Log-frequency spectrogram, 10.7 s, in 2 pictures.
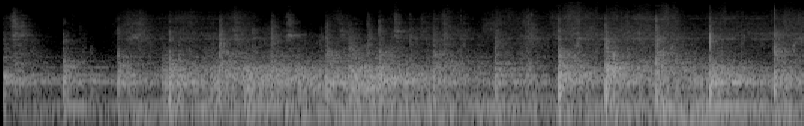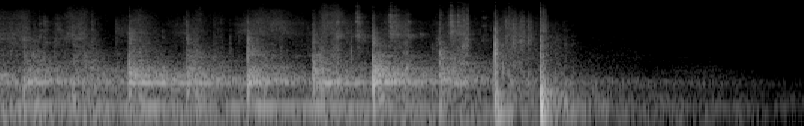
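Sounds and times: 
fast footsteps descending metal spiral staircase in a lighthouse: 0:00.0 - 0:09.4.

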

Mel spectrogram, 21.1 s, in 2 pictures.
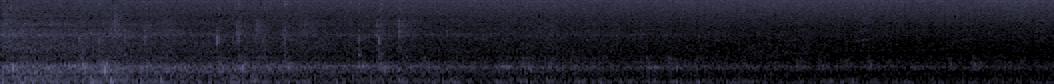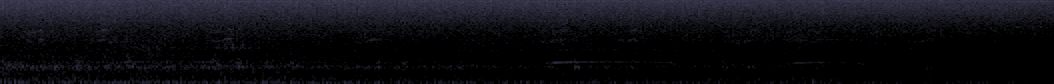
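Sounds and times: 
steam train passing at high speed: 0:00.0 - 0:15.2
train track noise: 0:00.0 - 0:17.0.

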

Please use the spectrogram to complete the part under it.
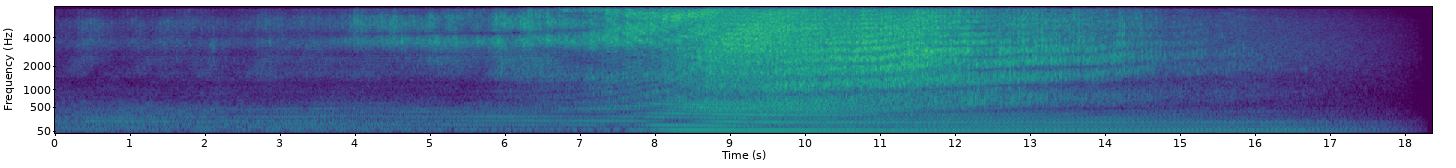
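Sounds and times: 
de Havilland DH82A Tiger Moth taking off: 0:00.0 - 0:18.3.

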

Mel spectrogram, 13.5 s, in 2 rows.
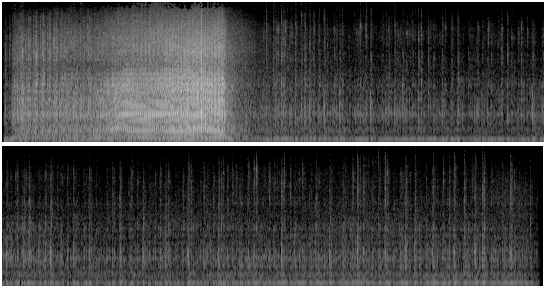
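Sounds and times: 
dragster engine revving: 0:00.0 - 0:04.6
dragster engine idling: 0:01.9 - 0:13.5.

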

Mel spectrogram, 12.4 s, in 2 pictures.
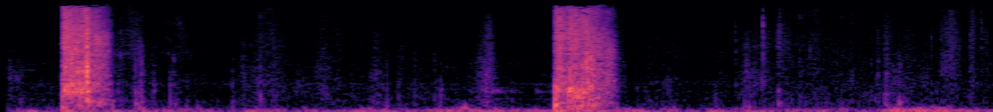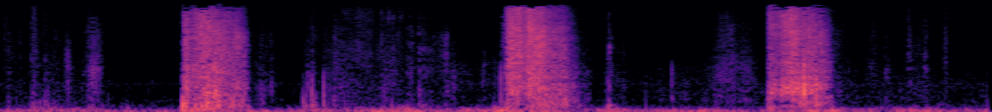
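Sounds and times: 
shoveling medium soft snow: 0:00.4 - 0:00.9, 0:03.4 - 0:03.9, 0:07.4 - 0:07.8, 0:09.3 - 0:09.9, 0:10.7 - 0:11.6.

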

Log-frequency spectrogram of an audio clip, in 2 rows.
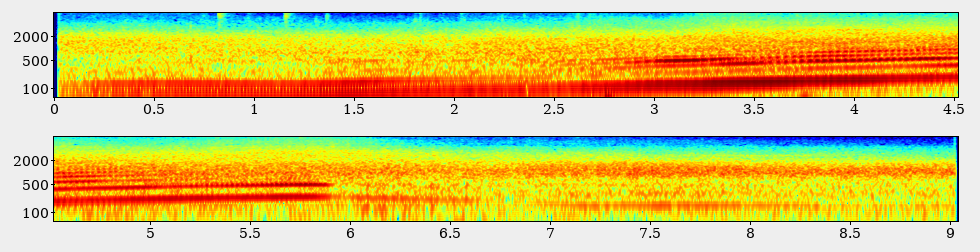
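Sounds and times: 
Nissan 350Z manual sports car exhaust driving off: 0:00.1 - 0:06.0.

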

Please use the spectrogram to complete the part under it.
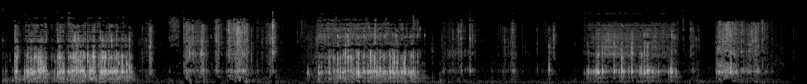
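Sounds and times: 
drinking through a straw: 0:00.0 - 0:02.1, 0:03.0 - 0:04.8, 0:05.8 - 0:07.7.

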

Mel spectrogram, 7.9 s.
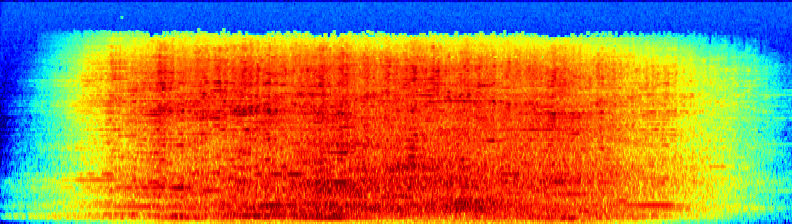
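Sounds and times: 
ghostly airy swirling reversed voices swell: 0:00.8 - 0:07.1.

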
